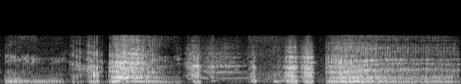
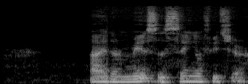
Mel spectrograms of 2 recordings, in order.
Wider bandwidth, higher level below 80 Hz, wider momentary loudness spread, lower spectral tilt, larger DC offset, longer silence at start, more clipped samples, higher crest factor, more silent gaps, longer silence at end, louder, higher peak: second, 4 kHz vs 16.5 kHz; first, -36 dBFS vs -56 dBFS; first, 16 LU vs 6 LU; first, -11 dB/octave vs -4 dB/octave; neither; second, 0.05 s vs 0.9 s; neither; about the same, 14 dB vs 16 dB; neither; about the same, 0 s vs 0 s; first, -15 LUFS vs -27 LUFS; first, 0 dBFS vs -12 dBFS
